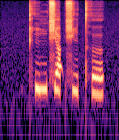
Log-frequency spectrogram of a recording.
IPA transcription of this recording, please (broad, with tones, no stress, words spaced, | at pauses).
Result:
kʰĩ˦ŋɕa˦ʔɕi˧ t̪ʰə˨˩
